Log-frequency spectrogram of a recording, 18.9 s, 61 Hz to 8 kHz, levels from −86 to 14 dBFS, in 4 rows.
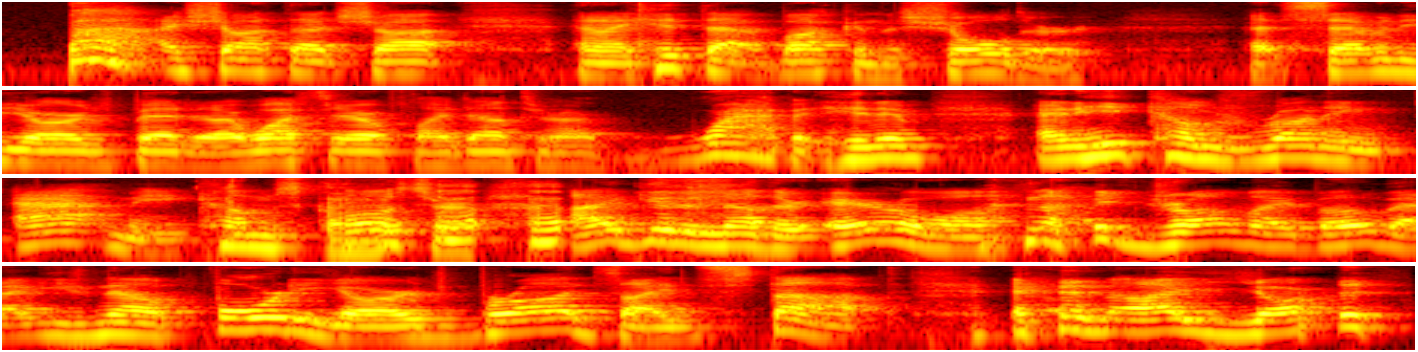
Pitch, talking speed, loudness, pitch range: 150 Hz, 180 wpm, -13 LUFS, 125-180 Hz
